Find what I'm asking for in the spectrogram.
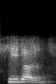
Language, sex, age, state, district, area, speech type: Gujarati, female, 30-45, Gujarat, Anand, rural, conversation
